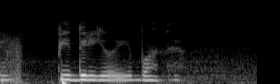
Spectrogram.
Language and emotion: Russian, neutral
